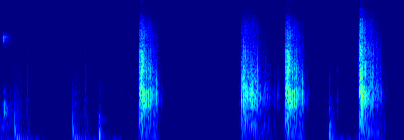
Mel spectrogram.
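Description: A block of earth is set down with a soft thud.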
